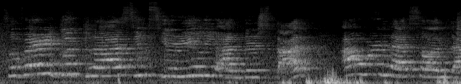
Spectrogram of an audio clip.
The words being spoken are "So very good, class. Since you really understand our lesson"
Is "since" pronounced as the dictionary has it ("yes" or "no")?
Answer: no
